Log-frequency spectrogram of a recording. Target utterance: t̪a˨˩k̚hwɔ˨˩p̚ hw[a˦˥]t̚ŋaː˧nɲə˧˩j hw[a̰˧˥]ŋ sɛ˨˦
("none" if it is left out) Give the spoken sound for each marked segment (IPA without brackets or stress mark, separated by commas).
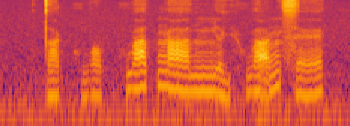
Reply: a˦˥, a̰˧˥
